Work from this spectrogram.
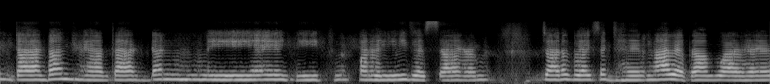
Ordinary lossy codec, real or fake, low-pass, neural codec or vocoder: none; fake; none; codec, 16 kHz, 0.5 kbps, FreqCodec, smaller model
